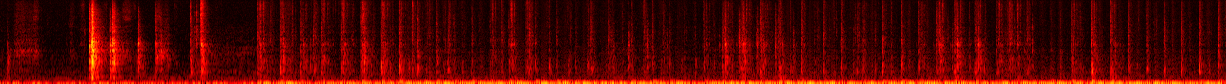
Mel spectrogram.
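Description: A small sponge pounced rapidly on a plastic stencil over a journal page: a fast, even run of soft taps with a dull thud under them, starting about two and a half seconds in. Before that, a few separate clicks, the sharpest about a second in, as the sponge picks up paint from the palette.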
